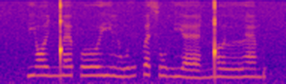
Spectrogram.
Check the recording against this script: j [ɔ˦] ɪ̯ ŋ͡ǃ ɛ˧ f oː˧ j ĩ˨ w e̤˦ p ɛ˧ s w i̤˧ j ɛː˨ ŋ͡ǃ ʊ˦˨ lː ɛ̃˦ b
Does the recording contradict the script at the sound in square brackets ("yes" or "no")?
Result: yes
